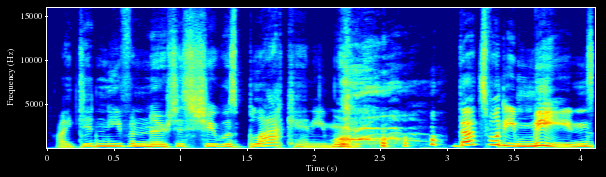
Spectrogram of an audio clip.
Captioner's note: Emma laughs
